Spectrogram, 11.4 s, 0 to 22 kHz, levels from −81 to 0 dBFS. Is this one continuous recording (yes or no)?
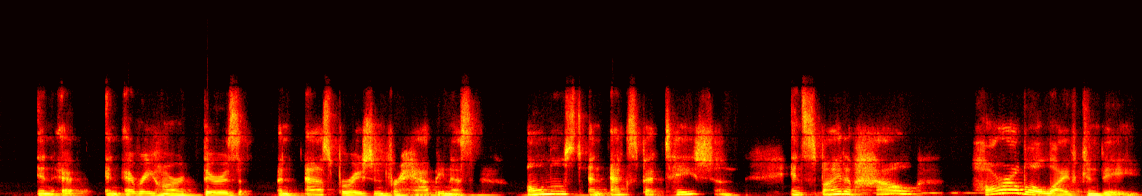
yes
